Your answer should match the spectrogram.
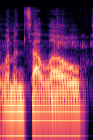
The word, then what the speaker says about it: limoncello: The only memory I ever have had of limoncello, is that how you say it? Limoncello something? – Cello. – It's limoncello.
